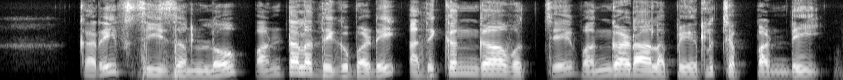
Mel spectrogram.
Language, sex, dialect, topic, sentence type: Telugu, male, Telangana, agriculture, question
